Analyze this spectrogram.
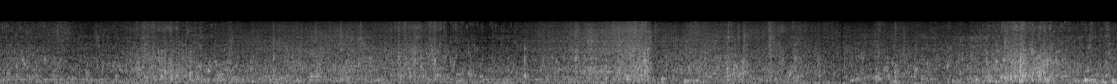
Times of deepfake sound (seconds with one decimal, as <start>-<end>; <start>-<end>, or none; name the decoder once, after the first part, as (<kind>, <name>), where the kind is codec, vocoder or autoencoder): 1.2-1.8 (codec, DAC); 2.2-4.4; 5.2-9.6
